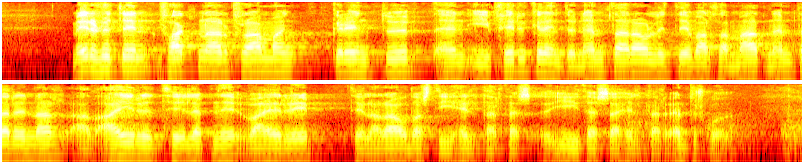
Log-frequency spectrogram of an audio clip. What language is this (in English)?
Icelandic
